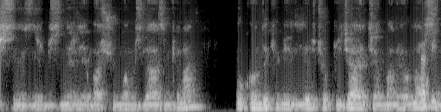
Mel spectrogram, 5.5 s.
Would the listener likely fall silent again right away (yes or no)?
yes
